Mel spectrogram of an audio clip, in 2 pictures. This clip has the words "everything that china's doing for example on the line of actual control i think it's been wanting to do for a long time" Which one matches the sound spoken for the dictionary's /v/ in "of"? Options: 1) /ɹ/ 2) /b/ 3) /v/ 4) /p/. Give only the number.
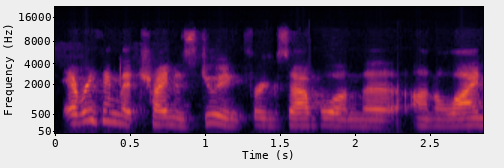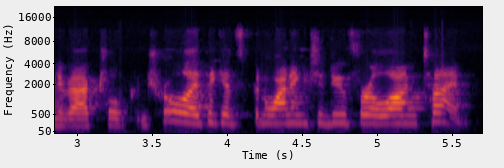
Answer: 3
